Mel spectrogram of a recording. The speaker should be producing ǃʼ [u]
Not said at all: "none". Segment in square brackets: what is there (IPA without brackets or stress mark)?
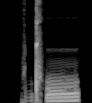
u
